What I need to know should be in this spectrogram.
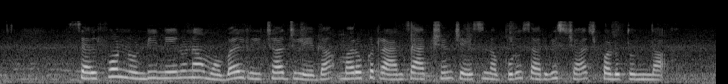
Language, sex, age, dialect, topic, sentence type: Telugu, female, 18-24, Utterandhra, banking, question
